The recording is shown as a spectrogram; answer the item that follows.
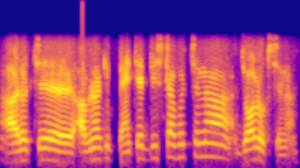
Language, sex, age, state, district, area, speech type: Bengali, male, 60+, West Bengal, Jhargram, rural, conversation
